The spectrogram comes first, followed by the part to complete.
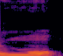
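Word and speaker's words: Mauho: l'oracle Béline et l'oracle Mo que vous ne connaissez peut-être pas. Je vais vous montrer la boîte au cas où. Donc ça s'écrit M-A-U-H-O. Voilà, le zoom est bon.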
